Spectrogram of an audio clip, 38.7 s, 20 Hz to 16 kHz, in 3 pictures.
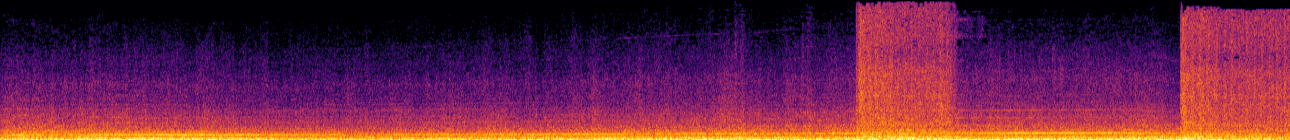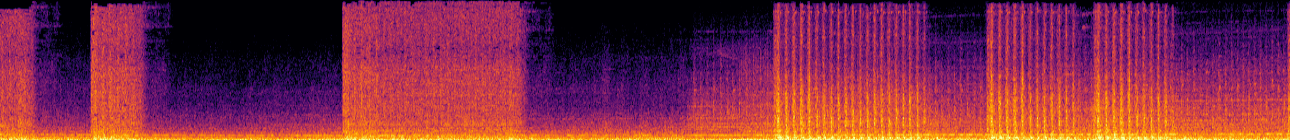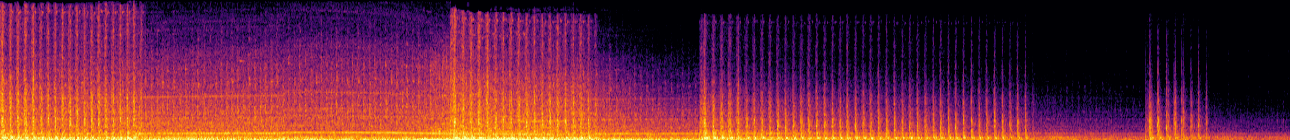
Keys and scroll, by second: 0.3 d, 6.1 w, 14.7 d, 15.1 w, 20.0 w, 29.8 w, 35.9 a.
